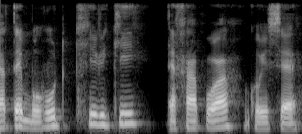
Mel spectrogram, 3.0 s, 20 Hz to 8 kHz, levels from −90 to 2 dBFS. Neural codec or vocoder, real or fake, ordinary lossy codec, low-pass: codec, 16 kHz in and 24 kHz out, 2.2 kbps, FireRedTTS-2 codec; fake; none; 7.2 kHz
